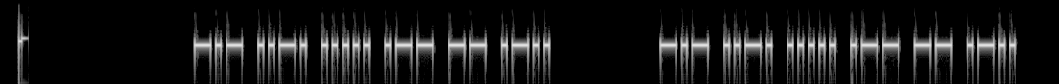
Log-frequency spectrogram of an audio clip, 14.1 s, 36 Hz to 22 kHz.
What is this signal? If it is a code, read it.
Morse code, heard as a keyed tone, about 17 wpm, 700 Hz. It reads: KF5WML KF5WML
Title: USA Call Signs - 6 Characters - Repeated 3x - 17wpm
